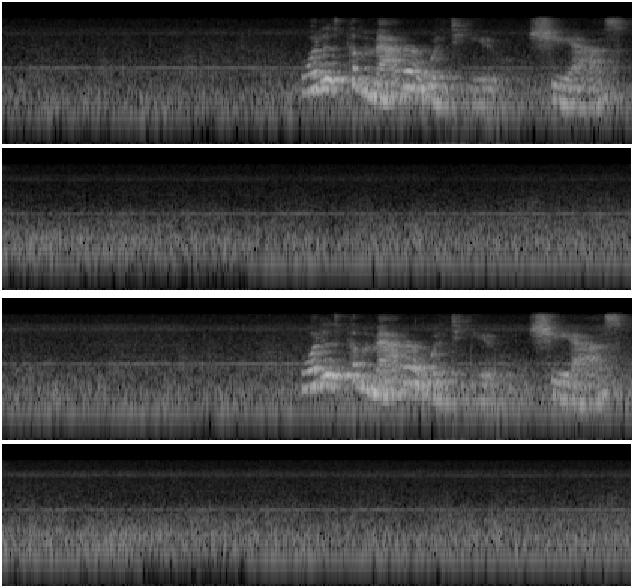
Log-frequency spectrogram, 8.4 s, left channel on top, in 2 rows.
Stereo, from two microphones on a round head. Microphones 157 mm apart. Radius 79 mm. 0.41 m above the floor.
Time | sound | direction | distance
2.0 | a woman speaking | 50° left (ahead or behind) | 1.9 m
